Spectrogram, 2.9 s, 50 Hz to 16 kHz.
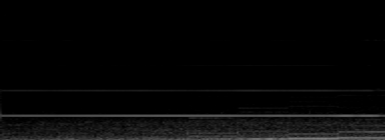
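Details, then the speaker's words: Country Coach motorhome with a Detroit Diesel 6V92, driving down the road: a steady, piercing dash overheat alarm over road rumble for about 20 miles while temperature gauges read normal; false warning, cause not confirmed. "that freaking alarm has been going off for about 20 miles but my temperatures look good"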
